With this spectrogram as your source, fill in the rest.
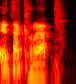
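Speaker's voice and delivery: put-on Scottish-sounding accent. Naming a food as a crepe, in a Scottish-sounding accent. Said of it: "and then you're Scottish all of a sudden".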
